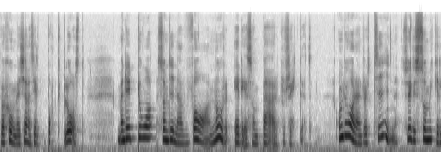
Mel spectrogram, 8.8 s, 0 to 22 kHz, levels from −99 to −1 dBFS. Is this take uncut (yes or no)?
yes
